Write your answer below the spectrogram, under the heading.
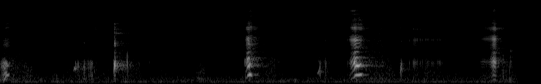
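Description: Brief catching hiccup sounds from an infant, some with small whimpering cry, repeating irregularly about once a second in a quiet room.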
